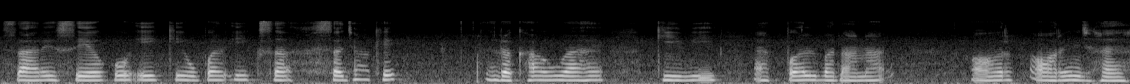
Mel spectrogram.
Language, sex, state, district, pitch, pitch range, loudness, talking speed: Hindi, female, Uttar Pradesh, Deoria, 195 Hz, 185-200 Hz, -18 LUFS, 95 wpm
